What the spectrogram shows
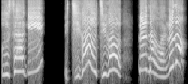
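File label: vox dia Japanese; Luna; kingsraid; jp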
